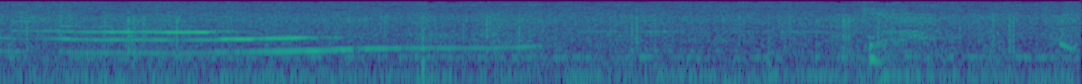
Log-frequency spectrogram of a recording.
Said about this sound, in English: It is a cat. Not a cat. Look at the size of it. Tiger.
